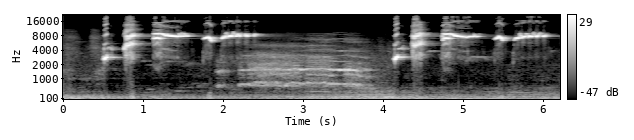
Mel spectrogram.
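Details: Orange-headed thrush singing in teler style with sharp high whistles and slurred notes in short bursts. A softer, lower wavering tone runs briefly underneath between the phrases.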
